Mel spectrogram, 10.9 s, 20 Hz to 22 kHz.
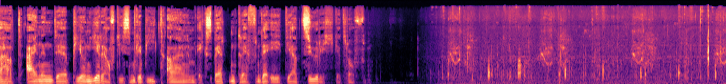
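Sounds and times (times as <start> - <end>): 
speech: 0.2 - 5.6
soft steady footsteps of a man walking on two robotic leg prostheses: 6.3 - 10.8
squeaking whining motors of robotic leg prostheses: 6.6 - 7.2, 7.8 - 10.8.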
